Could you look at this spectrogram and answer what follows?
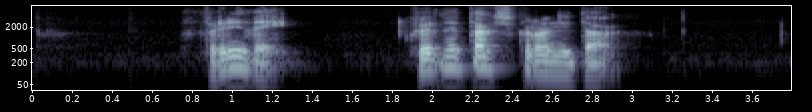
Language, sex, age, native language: Icelandic, male, 30-39, Icelandic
